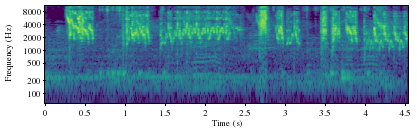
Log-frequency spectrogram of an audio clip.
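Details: Budgerigar chattering contact calls: harsh, buzzy squawks and grating warbles running together, then a string of quick high chirps, over a low background hum.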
